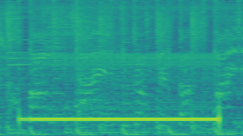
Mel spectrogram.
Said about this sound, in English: Right, phone ringing. Let's see. Let's see if we get her.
